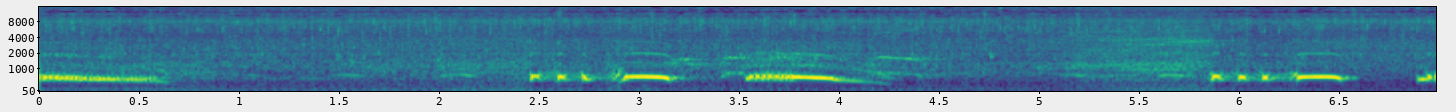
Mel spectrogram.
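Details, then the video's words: Spotted dove in full song, played as a lure to coax quiet doves into singing: the tail of a long coo, then two phrases of quick clipped notes leading into a drawn-out, falling coo, separated by quiet pauses. "SUARA PANCINGAN DERKUKU GACOR UNTUK MALAS BUNYI"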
